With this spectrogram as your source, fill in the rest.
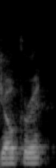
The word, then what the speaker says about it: Jokerit: I believe it's pronounced Jokerit is the place that he went to.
